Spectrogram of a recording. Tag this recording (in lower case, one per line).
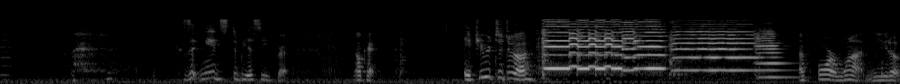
violin
music
musical instrument
bowed string instrument
speech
